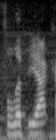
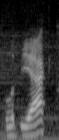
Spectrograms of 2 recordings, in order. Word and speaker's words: Filipiak: So it is Filipiak, kind of like Philippians, but Filipiak.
